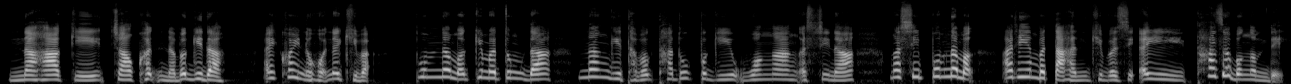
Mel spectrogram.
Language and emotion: Manipuri, angry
